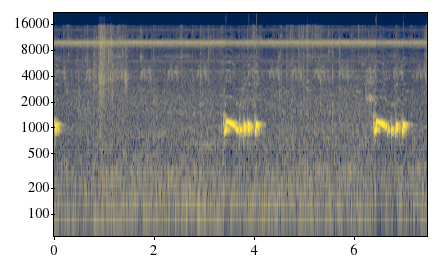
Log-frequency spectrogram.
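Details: Local zebra dove in natural voice, suited for luring: two bubbling, trilled coo phrases three seconds apart, each slightly falling, with faint steady hum and a soft knock early on.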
